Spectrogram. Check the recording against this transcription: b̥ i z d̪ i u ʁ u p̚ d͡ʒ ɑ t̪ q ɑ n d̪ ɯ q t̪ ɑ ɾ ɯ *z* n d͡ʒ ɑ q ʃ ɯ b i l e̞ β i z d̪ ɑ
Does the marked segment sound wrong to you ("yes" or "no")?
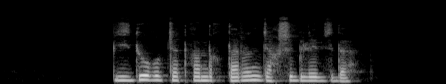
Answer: yes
